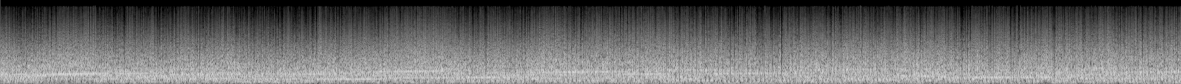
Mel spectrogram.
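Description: Porsche 996 GT3 RS's 3.6-litre flat-six engine at speed on track, heard from inside the cabin, its note climbing slowly in long sweeps over loud road and wind noise.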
